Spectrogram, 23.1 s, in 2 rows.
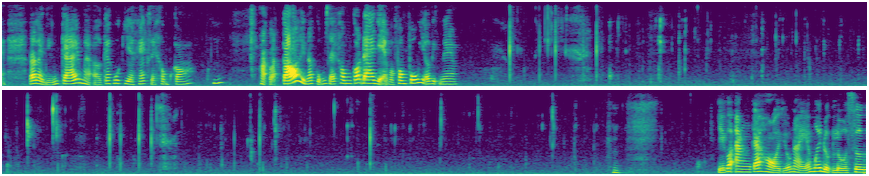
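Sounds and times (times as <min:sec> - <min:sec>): faint low hum: 0:00.0 - 0:23.0
wet chewing mouth clicks: 0:06.6 - 0:19.6, 0:20.4 - 0:21.1.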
